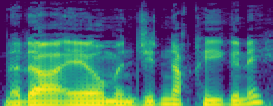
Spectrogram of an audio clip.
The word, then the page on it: jitnaqe'gnei: Mi'gmaq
